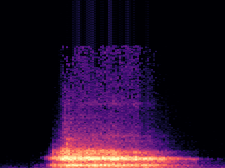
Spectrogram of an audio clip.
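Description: A single slow breath taken during a seated relaxation exercise: soft and airy, swelling and fading over about a second and a half, alone in quiet.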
